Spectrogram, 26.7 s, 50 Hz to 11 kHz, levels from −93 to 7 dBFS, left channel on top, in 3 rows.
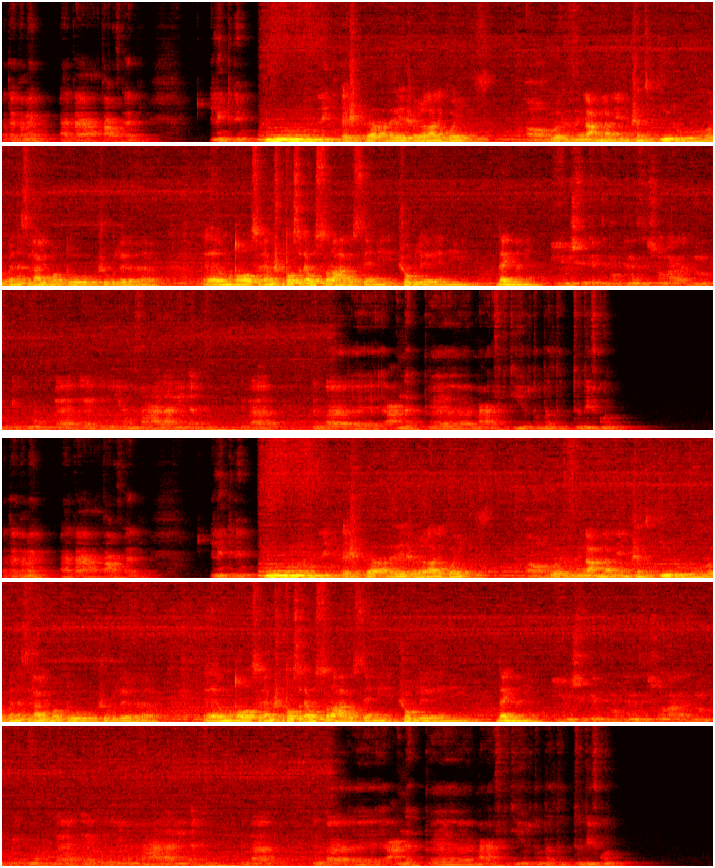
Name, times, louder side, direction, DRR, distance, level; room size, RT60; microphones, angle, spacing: voice 1, 0.0-2.2 2.6-3.1 3.9-4.5 6.5-8.2 15.7-25.4, left 1 dB, 80° left, -4 dB, 2.7 m, -39 dB
sound 1, 3.2-21.9, left 1 dB, 30° right, 1.8 m, -31 dB
voice 2, 4.2-6.1 6.9-11.1 11.4-15.6, left 1 dB, 10° left, 1 dB, 0.6 m, -26 dB
8.0 x 5.9 x 3.6 m, 0.90 s
head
